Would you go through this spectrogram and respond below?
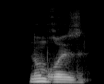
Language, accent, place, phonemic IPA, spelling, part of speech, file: French, France, Lyon, /nɔ̃.bʁøz/, nombreuse, adjective, LL-Q150 (fra)-nombreuse.wav
- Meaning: feminine singular of nombreux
